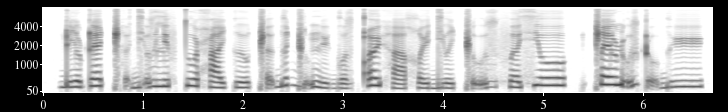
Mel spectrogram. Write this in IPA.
ɖ i˩ u̯ ʈ ɛ˧ ǁʰ ə̰˩ dʲ o̰˧ z lʲ ə˧ f t̪ u˧ ħ a˩ i̯ k ɯ˩ u̯ ǁ ə̰˧ ɡ ə˥ ɡ͡ǁ ṵ˧ n̪ y˩ ɡ o˩ z qʼ y˥ h a˩ χ y˩ dʲ u˩ i̯ ǁ ṵ˧ z f ə˧ sʲ o˥ | ǁ ɛ˥ u̯ ɳ ṵ˥ z ʈ o̰˩ ɡʱ y˧

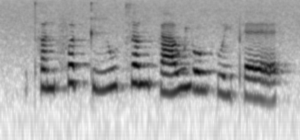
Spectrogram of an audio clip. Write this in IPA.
t̪ʰ ɐ˧ n f ɐ˥ k̚ t̪ iː˨˥ w t͡s ɐ˥ ŋ k aː˨˥ w j o˧ w kʷ e˨ j pʰ ɛː˨˩

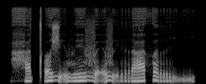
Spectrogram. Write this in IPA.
h a tʼ ʌ ʒ ḛ β e v ɛ̰ v ḛ r a θ ʌ r ḭ

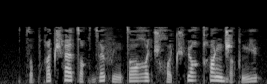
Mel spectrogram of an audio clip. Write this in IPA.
t͡s ɔ˩ p q e˥ t͡ʃʰ æ˥ t y˩ q d͡z ø˥ f i˩ ŋ t ɔ˥ ʁ y˥ t͡ʃ χ o˩ t͡ʃʰ y˥ ʁ qʰ ɛ˥ ŋ d͡ʒ i˩ q mʲ ʉ˥

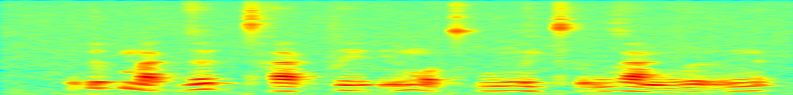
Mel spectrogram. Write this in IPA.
ɗ ə˦˥ p̚ m a˨˩ k̚ z əː˦˥ t̚ t̪ʰ a˨˩ k̚ f e˧ ʔ ḛ˧˥ m ɔ̰˧˨ t̪ʰ u˨˦ ŋ ə˧ j t̪ʰ ə̰˧˥ w ɣ a˧˩ ŋ v ə̰ː˧˥ n

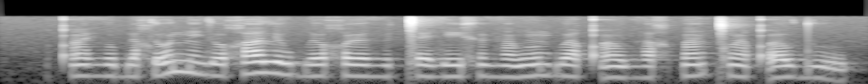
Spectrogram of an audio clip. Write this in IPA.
qʼ ə̃ ɪ̯ ɦ o b ɛ χ ɾ o n ẽ z o χ a l ɵ w b ə ʊ̯ χ ɵ ə̯ ɦ ɵ ǀ ɛ z e x ə̃ ɦ ã w õ b o ə̯ qʼ õ w ɦ a χ p ã ǀ õ ɪ̯ qʼ o w d u

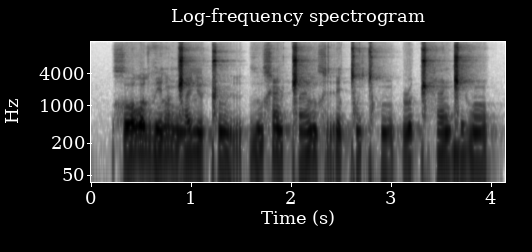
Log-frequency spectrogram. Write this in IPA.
x o lˠ u l v e l õ ŋ͡ǁ æ lʲ o ǁ ũ r | ð u x æ̃ ɹ ǁ æ̃ l u x r e l ǀ ũ ǀʰ ũ | ɭ o ǁʰ æ̃ ɡ͡ǁ e v õ

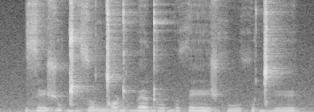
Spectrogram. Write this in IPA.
z e ʒ u ɡ͡ǁ ɪ z ʊ ŋ͡ǀ ɔ ɖ ɪ b ɛ ɖ ʊː b ʊ θ eː ʒ x uː θ u ɡ͡ǀ ɪː

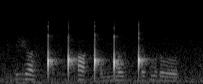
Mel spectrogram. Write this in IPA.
ʒ ʌ z ɡ͡ǃ ɔ ǃʰ ɑ ǃʼ ʊ ŋ͡ǃ ʊ z ǃ ɪ ɓ u ɾ ʊ

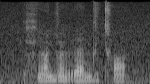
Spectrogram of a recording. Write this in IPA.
xʲ ɑ̃ ɟ œ̃ r æ n d e̤ cʰ ɑ̃

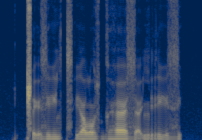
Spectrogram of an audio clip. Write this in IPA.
ǁ ḛ z iː lʲ t͡sʼ iː lˠ u z ɡʱ æ z æ̰ lʲ r i z

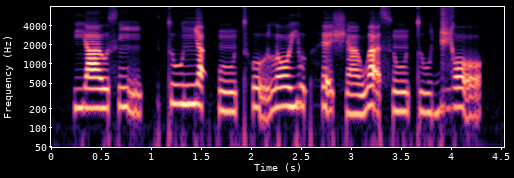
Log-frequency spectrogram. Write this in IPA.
j a˦ ʊ̯ s ĩ˦˨ | t u˦ ɲ ä˦ ʔ p ũ˨ tʰ o̰˦˨ ʊ̯ l ɔ˦ j ʊ˦ ʔ h ɛ̰˦˨ ʃ ã˨ w ä̰˦˨ s ũ˨ t u˨ d͡ʑ ɔ̰˦˨

